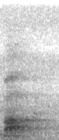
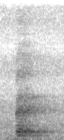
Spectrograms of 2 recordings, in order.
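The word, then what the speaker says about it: باب: Por ejemplo, puerta se dice bab. En árabe andalusí, beb.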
